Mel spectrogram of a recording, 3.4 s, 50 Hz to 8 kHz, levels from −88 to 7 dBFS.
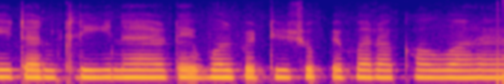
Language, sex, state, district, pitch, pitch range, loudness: Hindi, female, Bihar, Patna, 215 Hz, 215-220 Hz, -13 LUFS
